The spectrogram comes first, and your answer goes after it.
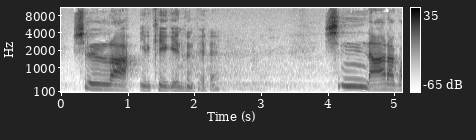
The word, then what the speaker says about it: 신라: 썼으면 틀니 신 겁니다 표준 발음법 제 20 판매 보면 미운 받침이 그 다음에 비율 좀 자음 하고 만나면 앞에 미음 같이 미 발음이 이은 으로 발음 되지 않고 뒤에 이 으레 영향을 받아서 리얼로 바뀐답니다 글씨 쓰는 건 그냥 미음 받침으로 신 이라고 쓰지만 읽을 때는 그건 신나 이렇게 금은 틀린거 고 신라 일으키 거야 맞는다는 거에요 그게 우리나라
